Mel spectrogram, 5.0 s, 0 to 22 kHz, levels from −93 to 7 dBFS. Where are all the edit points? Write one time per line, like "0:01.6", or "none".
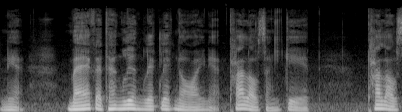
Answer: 0:02.2
0:02.8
